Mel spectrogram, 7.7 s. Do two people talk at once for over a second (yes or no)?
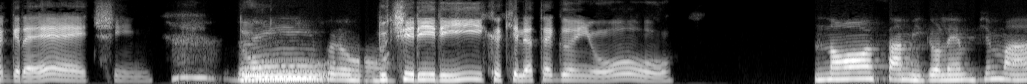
yes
